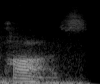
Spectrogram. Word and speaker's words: pause: pero en este caso la u es muda, la e al final también es muda, así que solo se pronuncia la p, la a y la s. Pause.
